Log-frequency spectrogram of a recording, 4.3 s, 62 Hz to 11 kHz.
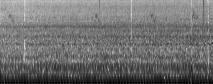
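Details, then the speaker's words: LADA 2102 first start after standing over a year, after cleaning plugs, checking distributor cap and using easy start: steady, even idle, smooth low pulse about 3.5 beats per second, no knocks; runs fine. "let run for about rather up yes she's running I mean how much more can you say I mean over a year it's been stuck there"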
